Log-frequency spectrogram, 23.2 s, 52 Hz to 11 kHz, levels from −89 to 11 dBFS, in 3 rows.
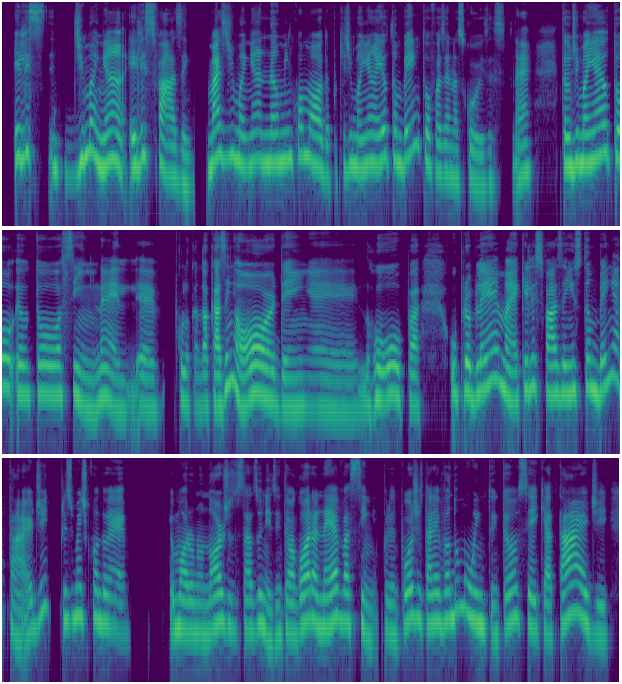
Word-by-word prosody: Eles 275 Hz, +2 st, 0 dB, 0.2 s
de 180 Hz, +6 st, -1 dB
manhã 245 Hz, -5 st, +4 dB
eles 225 Hz, +5 st, +1 dB
fazem, 170 Hz, -, +1 dB, 0.2 s
mas 255 Hz, +6 st, +6 dB
de 270 Hz, -, -3 dB
manhã 235 Hz, 0 st, -1 dB
não 235 Hz, 0 st, +1 dB
me 245 Hz, +1 st, +2 dB
incomoda, 240 Hz, -8 st, 0 dB
porque 200 Hz, -, -14 dB
de 220 Hz, -, -3 dB
manhã 220 Hz, +1 st, 0 dB
eu 255 Hz, +3 st, +2 dB
também 250 Hz, +7 st, -1 dB
estou 245 Hz, -10 st, -2 dB
fazendo 180 Hz, -4 st, -5 dB
as 160 Hz, -, -5 dB
coisas, 145 Hz, -1 st, -8 dB
né. 185 Hz, +3 st, -3 dB, 0.3 s
Então 220 Hz, -1 st, +2 dB
de 215 Hz, -, +4 dB
manhã 235 Hz, +3 st, +4 dB
eu 295 Hz, -, +2 dB
tô 255 Hz, -1 st, +2 dB
eu 215 Hz, -1 st, 0 dB
tô, 215 Hz, 0 st, 0 dB
assim, 205 Hz, -7 st, -3 dB
né, 185 Hz, -3 st, -1 dB, 0.2 s
eh 155 Hz, -3 st, -3 dB, 0.2 s
colocando 175 Hz, -3 st, -5 dB
a 170 Hz, -, +2 dB
casa 170 Hz, +9 st, +5 dB
em 290 Hz, -, +1 dB
ordem, 165 Hz, -4 st, +3 dB
eh, 150 Hz, -2 st, -8 dB
roupa, 195 Hz, -1 st, +1 dB, 0.4 s
o 215 Hz, -, -3 dB
problema 230 Hz, +4 st, +3 dB
é 185 Hz, -, +1 dB
que 220 Hz, -, -5 dB
eles 245 Hz, 0 st, -1 dB
fazem 215 Hz, 0 st, +3 dB
isso 225 Hz, -, -3 dB
também 250 Hz, +5 st, +1 dB
à 305 Hz, -, -4 dB
tarde 245 Hz, -, -4 dB
principalmente 235 Hz, +1 st, -3 dB
quando 225 Hz, -2 st, -2 dB
é 180 Hz, -4 st, -3 dB, 0.5 s
eu -, -, -5 dB
moro 180 Hz, -2 st, +1 dB
no 170 Hz, -1 st, -5 dB
norte 200 Hz, +5 st, +1 dB
dos 180 Hz, -, -11 dB
Estados 180 Hz, +3 st, -5 dB
Unidos 160 Hz, -8 st, -2 dB
então 160 Hz, +2 st, -5 dB
agora 215 Hz, +6 st, +4 dB
neva, 220 Hz, +4 st, +3 dB
assim, 205 Hz, -8 st, -4 dB
por 180 Hz, -, -9 dB
exemplo, 165 Hz, +6 st, -4 dB
hoje 235 Hz, 0 st, +1 dB
está 205 Hz, -1 st, -2 dB
nevando 225 Hz, +5 st, 0 dB
muito, 220 Hz, -, -1 dB
então 195 Hz, +8 st, -4 dB
eu 240 Hz, -, -2 dB
sei 205 Hz, -5 st, -3 dB
que 180 Hz, -, -7 dB
à 165 Hz, -, -1 dB
tarde 210 Hz, -, +2 dB
215 Hz, 190 wpm, -25 LUFS, 175-235 Hz, 0.5 s, mas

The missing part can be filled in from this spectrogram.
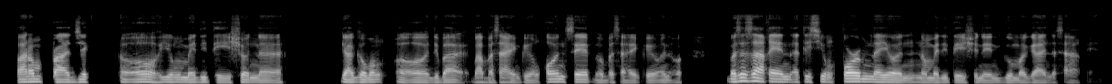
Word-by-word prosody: parang 125 Hz, +2 st, +4 dB
project, 110 Hz, +1 st, +1 dB, 0.2 s
oo, 115 Hz, -1 st, +1 dB
’yong 110 Hz, 0 st, -1 dB
meditation 105 Hz, -1 st, -1 dB
na 95 Hz, -1 st, -2 dB, 0.6 s
gagawang 110 Hz, +1 st, +1 dB
oo, 105 Hz, -2 st, -1 dB
’di 100 Hz, 0 st, -4 dB
ba. 105 Hz, 0 st, -1 dB
Babasahin 100 Hz, -1 st, -1 dB
ko 95 Hz, -1 st, -4 dB
’yong -, -, -12 dB
concept, 120 Hz, -3 st, +2 dB
babasahin 95 Hz, -1 st, -6 dB
ko 95 Hz, 0 st, -4 dB
’yong 95 Hz, -, -7 dB
ano. 95 Hz, -, -9 dB, 0.5 s
Basta 125 Hz, +5 st, +5 dB
sa’kin 135 Hz, -6 st, +4 dB
at 115 Hz, -, -2 dB
least 120 Hz, +3 st, -1 dB
’yong 110 Hz, -, -2 dB
form 135 Hz, -2 st, +6 dB
na 115 Hz, -, +3 dB
’yon 105 Hz, -2 st, +3 dB, 0.2 s
no’ng 100 Hz, -, -2 dB
meditation 100 Hz, -1 st, -3 dB
na 90 Hz, -, -2 dB
'yon, 95 Hz, -, -8 dB
gumagana 90 Hz, -2 st, -3 dB
sa’kin. -, -, -10 dB
105 Hz, 175 wpm, -22 LUFS, 95-115 Hz, 0.6 s, form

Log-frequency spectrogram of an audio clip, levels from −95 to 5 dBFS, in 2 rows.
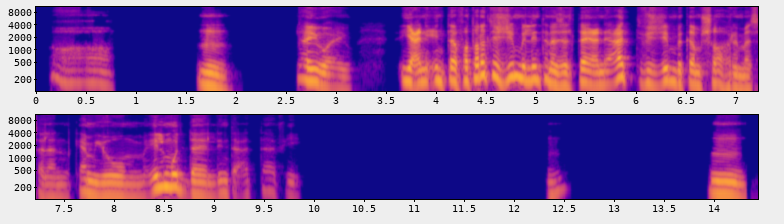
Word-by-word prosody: آه، 160 Hz, -, -18 dB, 0.9 s
إمم، 130 Hz, -8 st, -1 dB, 0.7 s
أيوه 175 Hz, -9 st, +2 dB
أيوه. 115 Hz, -3 st, -15 dB, 0.5 s
يعني 180 Hz, -1 st, +6 dB
أنت 190 Hz, 0 st, -1 dB
فترات 210 Hz, +8 st, +3 dB
الgym 205 Hz, -2 st, +1 dB
اللي 200 Hz, -1 st, +2 dB
أنت 200 Hz, +1 st, -3 dB
نزلتها، 145 Hz, 0 st, +1 dB
يعني 145 Hz, -1 st, +3 dB
قعدت 220 Hz, -1 st, +2 dB
في 160 Hz, +2 st, -2 dB
الgym -, -, +1 dB
كام 155 Hz, -1 st, -1 dB
شهر 135 Hz, -3 st, -4 dB
مثلًا، 115 Hz, 0 st, -9 dB
كام 145 Hz, -4 st, -5 dB
يوم، 120 Hz, -2 st, -6 dB
إيه 150 Hz, +9 st, -3 dB
المدة 190 Hz, -9 st, 0 dB
اللي 125 Hz, +2 st, -13 dB
أنت 140 Hz, -, -14 dB
قعدتها 150 Hz, +4 st, -22 dB
فيه؟ 130 Hz, -4 st, -27 dB, 2.5 s
امم. 140 Hz, +6 st, -18 dB, 1.5 s
إمم. 135 Hz, -4 st, -2 dB
145 Hz, 115 wpm, -22 LUFS, 130-175 Hz, 2.5 s, يعني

